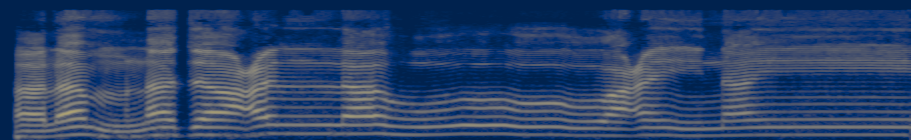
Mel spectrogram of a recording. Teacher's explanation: জিমের উপরে সাকিন, জিমটা হলো হরফে কলকলা, কলকলা করে আগের অক্ষরের সাথে মিলিয়ে পড়তে হবে।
